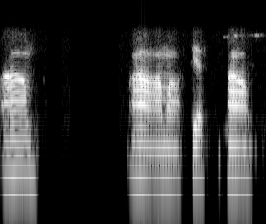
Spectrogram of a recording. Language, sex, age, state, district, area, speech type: Sanskrit, male, 18-30, Kerala, Thiruvananthapuram, urban, conversation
